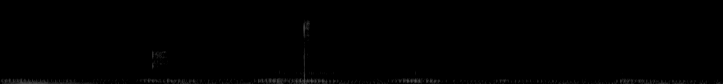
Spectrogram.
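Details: Domestic kitten from a litter of four born in February 2017, purring with a steady low rumble that swells and fades in slow waves, a sharp click near the middle.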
